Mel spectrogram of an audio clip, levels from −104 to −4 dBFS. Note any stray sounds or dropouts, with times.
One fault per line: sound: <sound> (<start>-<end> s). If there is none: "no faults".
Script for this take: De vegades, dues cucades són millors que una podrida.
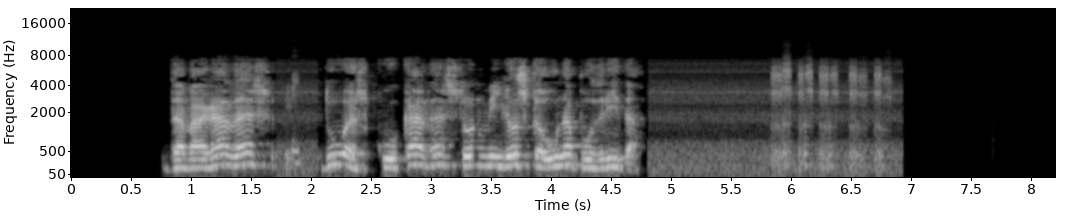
sound: laugh (1.8-1.9 s)
sound: laugh (5.8-6.9 s)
